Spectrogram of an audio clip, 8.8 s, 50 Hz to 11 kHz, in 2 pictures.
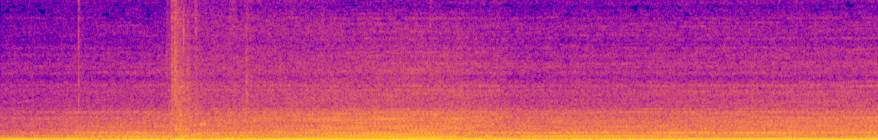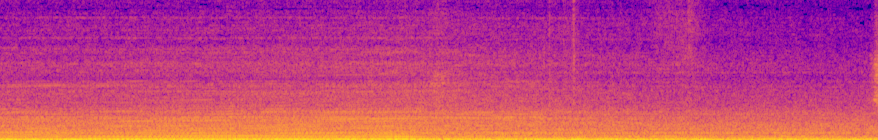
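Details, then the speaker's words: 2010 Lexus ES350, about 16,000 trouble-free miles since purchase, 0-60 full-throttle run from a stop: engine note climbs smoothly with clean upshifts, no misfire or rattle; pretty quick, runs very good, normal acceleration. "Pretty quick. Runs very good."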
